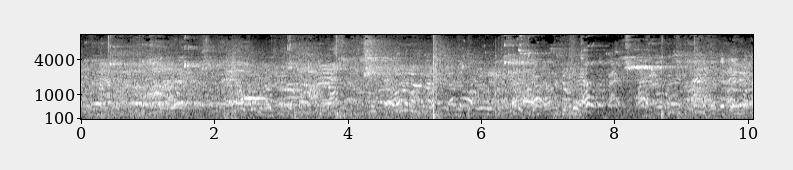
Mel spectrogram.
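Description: Indoor dodgeball play: many players' overlapping shouts and chatter echoing around a gym, with sharp thuds of 8.5-inch rubber dodgeballs hitting the hardwood floor and players, the loudest about five seconds in.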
